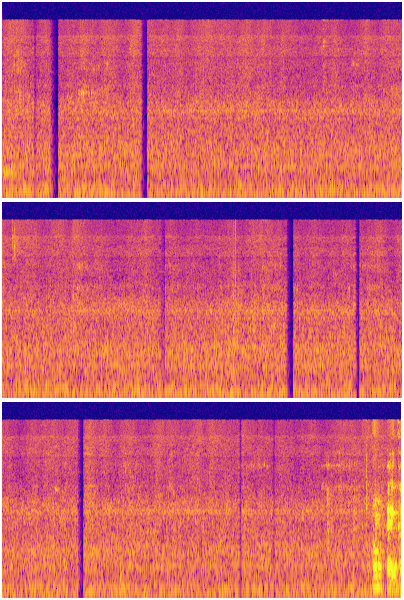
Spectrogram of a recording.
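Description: A woman talks softly and calmly close by.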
